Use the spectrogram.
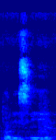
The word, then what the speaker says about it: policy: Yes, now when you pronounced it first, you put the stress on the second one, which is what very often happens with French speakers. Policy. Policy. Okay, if you say policy or mobility, you will sound more French.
